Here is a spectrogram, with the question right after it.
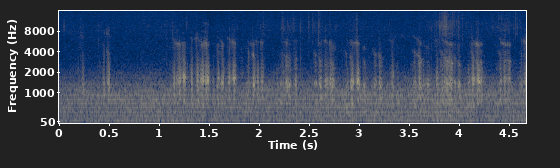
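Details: Chorus of courting wood frogs giving short, rough clucking croaks, sparse at first and then coming in closely spaced bursts, with several frogs overlapping against a steady background hum.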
